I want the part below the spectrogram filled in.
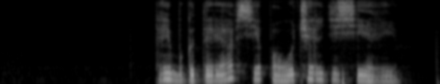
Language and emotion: Russian, neutral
